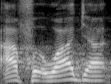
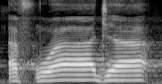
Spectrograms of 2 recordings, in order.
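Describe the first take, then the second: First: The word breaks with a stop after 'af'. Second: The word flows smoothly without a break. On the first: The speaker calls it wrong. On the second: The speaker calls it right.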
